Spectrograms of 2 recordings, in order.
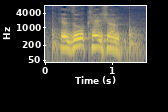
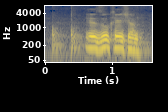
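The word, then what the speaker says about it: education: এডুকেশন ডি এর উচ্চারণ জ এর মত হবে। ঠিক আছে? এজুকেশন। এজুকেশন।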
